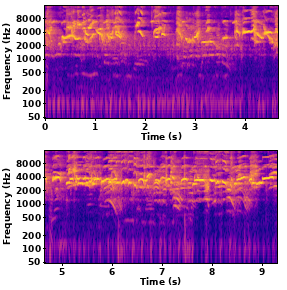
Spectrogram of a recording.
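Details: Oriental magpie-robin, a champion bird in Aceh, delivering fast mixed song: sweeping whistles, falling slurs and chirpy notes in dense bursts, with a faint low hum underneath.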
